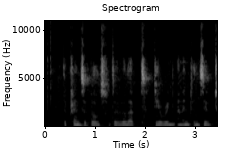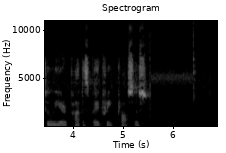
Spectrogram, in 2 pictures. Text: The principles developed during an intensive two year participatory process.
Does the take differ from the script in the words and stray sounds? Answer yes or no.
no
